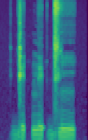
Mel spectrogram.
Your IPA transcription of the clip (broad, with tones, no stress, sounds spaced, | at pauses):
ɡ e˨ t̚ n̪ e˨ ʔ d͡z ĩ˥˧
